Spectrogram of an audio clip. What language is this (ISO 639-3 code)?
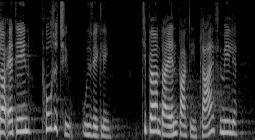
dan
